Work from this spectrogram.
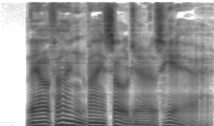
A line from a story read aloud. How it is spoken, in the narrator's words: she drawled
